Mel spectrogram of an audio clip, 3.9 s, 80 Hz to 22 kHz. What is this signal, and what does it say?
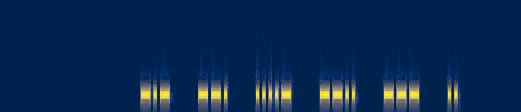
Morse code, heard as a keyed tone, about 52 wpm, spaced as for 29 wpm, 690 Hz. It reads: KG4ZOI
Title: USA Call Signs - 6 Characters - 3x Character Spacing - 50wpm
